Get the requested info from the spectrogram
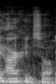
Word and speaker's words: Arkansas: Let me say Arkansas. – You're correct. Good job. Pronouncing Arkansas as Arkansas is required by Arkansas state law. If you were to pronounce it Arkansas, which is how French explorers spelled what they heard local Indians say as their name for the region, which Americans spelled as A-W, not A-S.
